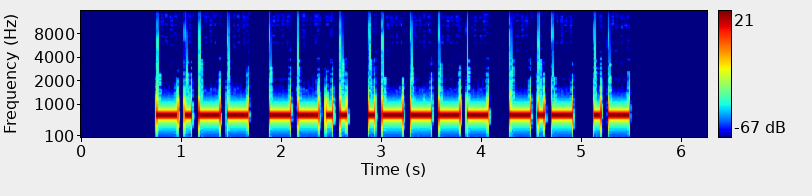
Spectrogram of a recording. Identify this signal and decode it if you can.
Morse code, heard as a keyed tone, about 17 wpm, 700 Hz. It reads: YZ1KA
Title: DXCC-100 Call Signs - 5 Characters - 17wpm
